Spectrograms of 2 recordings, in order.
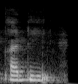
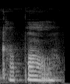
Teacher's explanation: Contohnya P dengan hembusan hanya muncul di awal kata seperti padi. Sedangkan P tanpa hembusan muncul di tengah kata seperti kapal.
